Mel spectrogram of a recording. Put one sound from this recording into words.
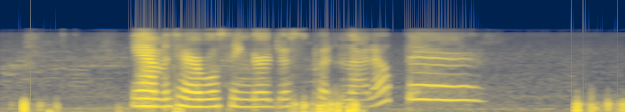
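A teenage girl speaks close by, animated and sing-song.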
